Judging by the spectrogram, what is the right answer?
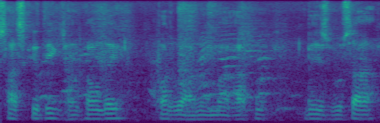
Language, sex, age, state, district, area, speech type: Nepali, male, 60+, West Bengal, Kalimpong, rural, spontaneous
